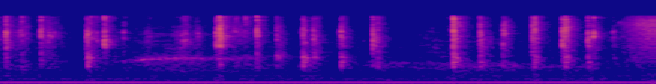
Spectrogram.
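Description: Fingers type on a computer keyboard in a quick, uneven run of crisp close clicks, about a dozen and a half keystrokes with brief pauses, alone with a faint steady hum beneath.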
